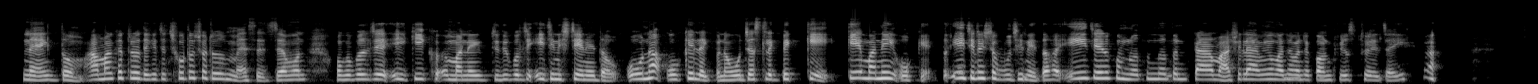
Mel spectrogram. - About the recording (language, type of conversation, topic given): Bengali, unstructured, করোনা মহামারী আমাদের সমাজে কী কী পরিবর্তন এনেছে?
- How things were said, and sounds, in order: static; other background noise; unintelligible speech; unintelligible speech; unintelligible speech; chuckle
